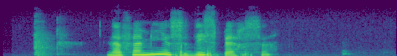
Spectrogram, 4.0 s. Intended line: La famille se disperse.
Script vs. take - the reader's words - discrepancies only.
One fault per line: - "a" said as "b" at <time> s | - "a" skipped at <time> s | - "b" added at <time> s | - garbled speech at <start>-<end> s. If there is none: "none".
none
